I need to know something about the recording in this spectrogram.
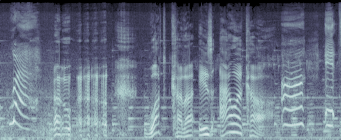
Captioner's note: laughs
